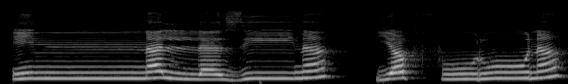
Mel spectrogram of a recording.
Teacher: یا ساکن ہے، یا ساکن سے پہلے زیر ہے، تو ہم یہاں 2 یا 3 حرکت کے برابر کھینچیں گے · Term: یا مدہ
